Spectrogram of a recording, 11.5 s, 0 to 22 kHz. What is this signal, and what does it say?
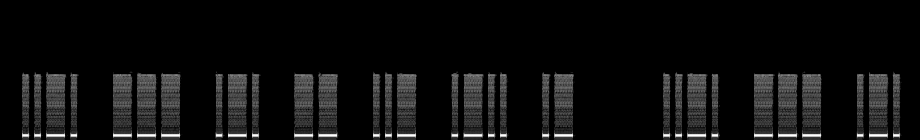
Morse code, heard as a keyed tone, about 16 wpm, spaced as for 11 wpm, 800 Hz. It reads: FORMULA FOR
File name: CW Code Groups @10WPM / Technical Subjects / XC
